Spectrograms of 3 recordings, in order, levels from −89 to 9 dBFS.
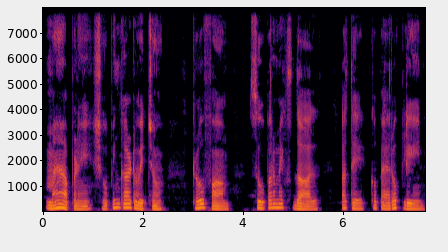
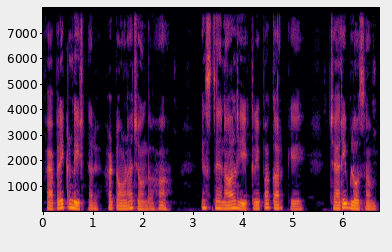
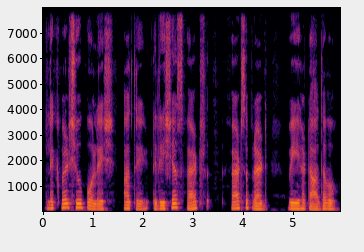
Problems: none marked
